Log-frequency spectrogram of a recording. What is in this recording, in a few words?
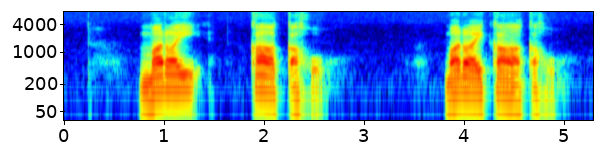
"Maraekakaho", te reo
